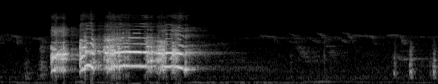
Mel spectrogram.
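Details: Burmese rooster on a rural Indonesian chicken farm crowing in the morning: one loud, harsh crow of about one and a half seconds, broken into a few bursts, followed by a few soft clucks.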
